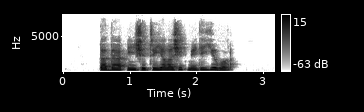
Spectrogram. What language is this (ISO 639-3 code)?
chv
